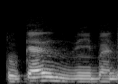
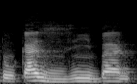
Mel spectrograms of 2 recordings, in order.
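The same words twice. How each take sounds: First: The z sound is soft, without buzzing. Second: The z sound is hard and buzzing. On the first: The speaker calls it right. "lembut je" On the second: The speaker calls it wrong. "Jangan tukadziban, tukaz"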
